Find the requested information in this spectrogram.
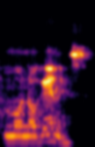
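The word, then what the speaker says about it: μονογενής: de la palabra unigénito en el griego es o se pronuncia mono genes y quiere decir el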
